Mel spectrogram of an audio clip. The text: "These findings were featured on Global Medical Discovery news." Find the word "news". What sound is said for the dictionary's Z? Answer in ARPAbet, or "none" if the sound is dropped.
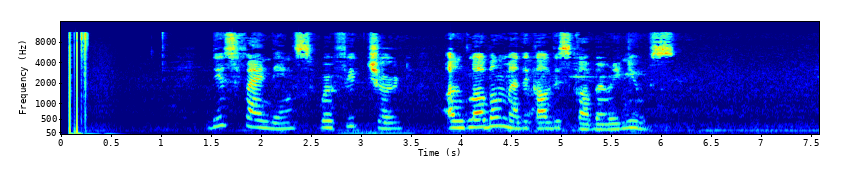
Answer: S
